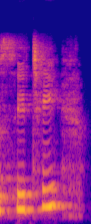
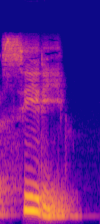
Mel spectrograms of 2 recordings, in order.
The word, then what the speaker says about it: city: Então, esse city poderia ser cantado city, mas tradicionalmente no inglês americano esse T vai ser reduzido para rarara, city.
